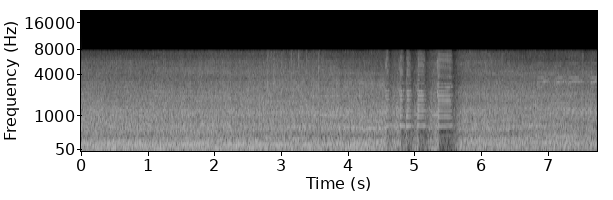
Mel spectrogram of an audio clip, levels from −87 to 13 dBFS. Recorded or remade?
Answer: recorded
